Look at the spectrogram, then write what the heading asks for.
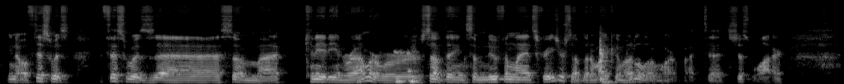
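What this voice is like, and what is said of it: Mild Canadian accent. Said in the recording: “The guys are talking about our Canadian accent, which I thought, my Canadian accent is not too bad.”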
